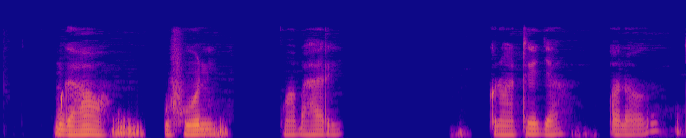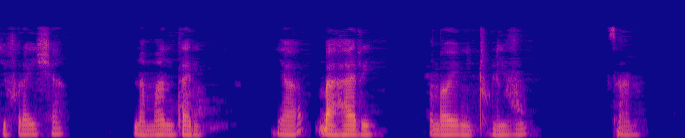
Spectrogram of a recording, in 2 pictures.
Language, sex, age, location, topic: Swahili, male, 18-24, Mombasa, agriculture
